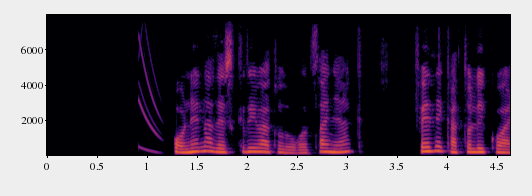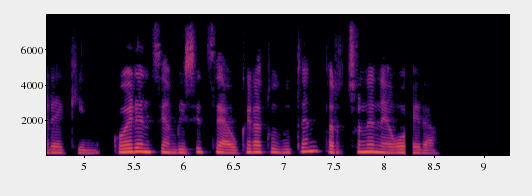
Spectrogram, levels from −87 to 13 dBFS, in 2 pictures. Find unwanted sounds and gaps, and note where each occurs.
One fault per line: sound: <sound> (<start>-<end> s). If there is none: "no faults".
sound: chirp (0.9-1.2 s)
sound: dropout (8.2-8.3 s)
